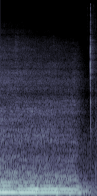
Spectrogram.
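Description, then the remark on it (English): A car engine revs outside a motel at street level with a loud, low, humming drone that holds a fairly steady pitch, then eases off and fades, ending with a brief sharp click. “Apparently some people like to rev their engines outside of our motel because let it be known that we were sitting basically at street level, and so every now and then you will hear a car”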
